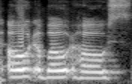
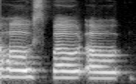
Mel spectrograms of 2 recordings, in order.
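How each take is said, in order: First: "Oat, a boat, host" with long rounded Canadian O's; Canadian vowels on "Oat" and "boat". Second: "Host, boat, oat" with rounded Canadian O's; Canadian vowels on "boat" and "oat". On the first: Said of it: "that's how I say my O's". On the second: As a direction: lean into the O in "Host". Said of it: "That comes out if I go". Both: Shown as a demonstration.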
